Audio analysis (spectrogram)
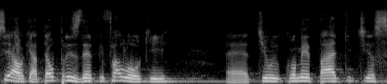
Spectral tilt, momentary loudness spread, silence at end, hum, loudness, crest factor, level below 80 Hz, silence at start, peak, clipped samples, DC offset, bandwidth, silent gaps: -7.5 dB/octave; 10 LU; 0 s; none; -21 LUFS; 14 dB; -48 dBFS; 0 s; -6 dBFS; under 0.1%; under 0.1%; 13.5 kHz; none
